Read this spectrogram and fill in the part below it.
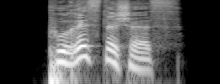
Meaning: strong/mixed nominative/accusative neuter singular of puristisch
- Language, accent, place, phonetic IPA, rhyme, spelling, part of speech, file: German, Germany, Berlin, [puˈʁɪstɪʃəs], -ɪstɪʃəs, puristisches, adjective, De-puristisches.ogg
